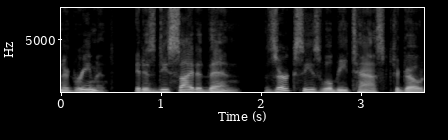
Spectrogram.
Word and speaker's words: Xerxes: Pronounced as Xerxes.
